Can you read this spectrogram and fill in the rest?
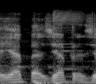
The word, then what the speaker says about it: Yepes: Yeah, Yepes.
